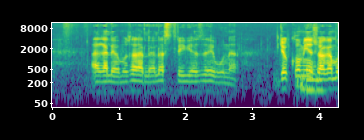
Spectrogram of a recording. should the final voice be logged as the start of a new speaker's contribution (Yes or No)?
No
